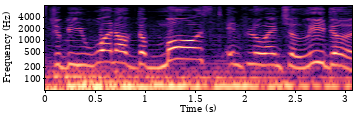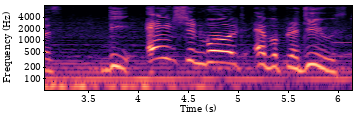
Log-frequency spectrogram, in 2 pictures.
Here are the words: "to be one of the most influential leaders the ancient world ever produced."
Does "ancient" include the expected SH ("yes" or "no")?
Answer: yes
